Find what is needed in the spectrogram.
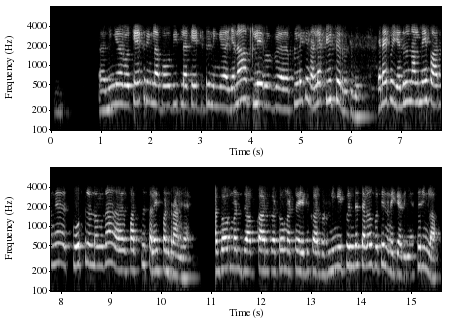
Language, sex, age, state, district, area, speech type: Tamil, female, 30-45, Tamil Nadu, Thoothukudi, urban, conversation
